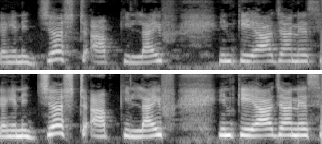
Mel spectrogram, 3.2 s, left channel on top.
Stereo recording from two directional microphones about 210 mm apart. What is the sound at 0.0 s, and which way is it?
Speech, 45° right (ahead or behind).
